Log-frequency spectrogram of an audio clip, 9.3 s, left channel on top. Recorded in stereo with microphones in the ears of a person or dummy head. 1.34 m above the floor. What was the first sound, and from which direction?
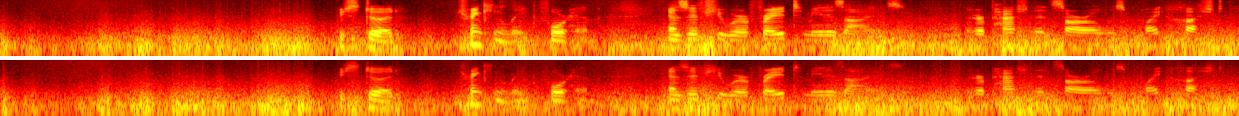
A man speaking, 45° left (ahead or behind).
